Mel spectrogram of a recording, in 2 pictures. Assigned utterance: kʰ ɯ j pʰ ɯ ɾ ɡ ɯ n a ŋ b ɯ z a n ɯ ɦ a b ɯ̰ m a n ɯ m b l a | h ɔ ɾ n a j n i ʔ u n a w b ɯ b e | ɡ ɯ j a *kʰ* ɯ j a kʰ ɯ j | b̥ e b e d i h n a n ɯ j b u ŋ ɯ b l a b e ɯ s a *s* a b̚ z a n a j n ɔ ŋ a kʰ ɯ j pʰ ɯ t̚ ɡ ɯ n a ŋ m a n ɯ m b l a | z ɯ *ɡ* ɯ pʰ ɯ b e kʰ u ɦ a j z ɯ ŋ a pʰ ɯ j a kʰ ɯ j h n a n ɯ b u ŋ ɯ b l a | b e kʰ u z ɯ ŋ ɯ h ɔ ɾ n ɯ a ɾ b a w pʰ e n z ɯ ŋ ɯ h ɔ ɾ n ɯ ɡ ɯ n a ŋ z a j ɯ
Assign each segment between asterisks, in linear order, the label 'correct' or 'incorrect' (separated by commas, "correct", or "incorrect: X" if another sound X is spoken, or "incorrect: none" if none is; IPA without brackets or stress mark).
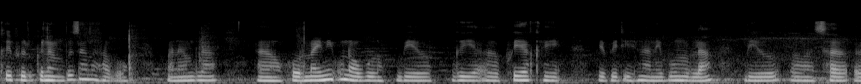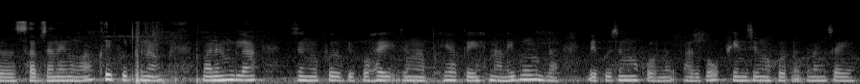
incorrect: pʰ, correct, incorrect: ŋ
